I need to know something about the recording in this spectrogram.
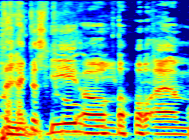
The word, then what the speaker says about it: Poom: P-O-O-M. I don't know. Poom, it rhymes with doom.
